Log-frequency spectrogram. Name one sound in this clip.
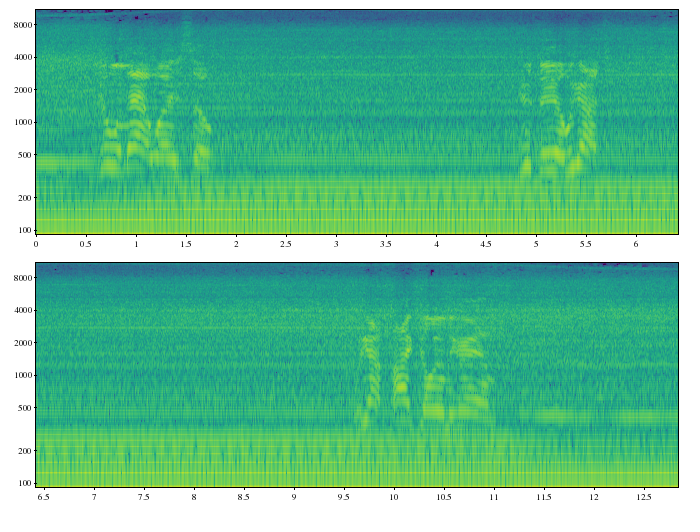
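A heavy engine drones steadily close by.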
